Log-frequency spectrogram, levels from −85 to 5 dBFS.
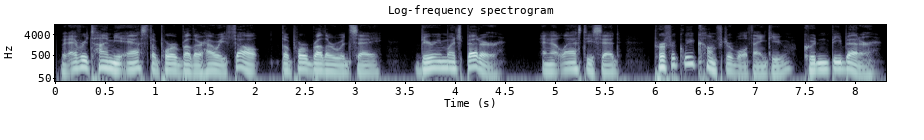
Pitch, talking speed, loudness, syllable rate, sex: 110 Hz, 225 wpm, -17 LUFS, 6.3 syllables/s, male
